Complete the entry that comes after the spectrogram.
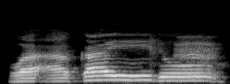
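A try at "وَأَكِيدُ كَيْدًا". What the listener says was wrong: Aki. Bunyinya pendek. Wa akidu kaidan.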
